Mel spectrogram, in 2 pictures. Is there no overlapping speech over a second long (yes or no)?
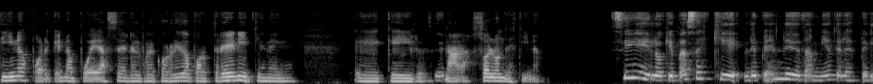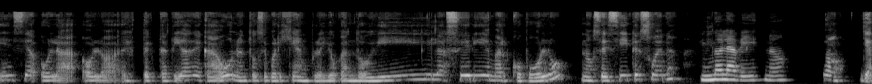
yes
